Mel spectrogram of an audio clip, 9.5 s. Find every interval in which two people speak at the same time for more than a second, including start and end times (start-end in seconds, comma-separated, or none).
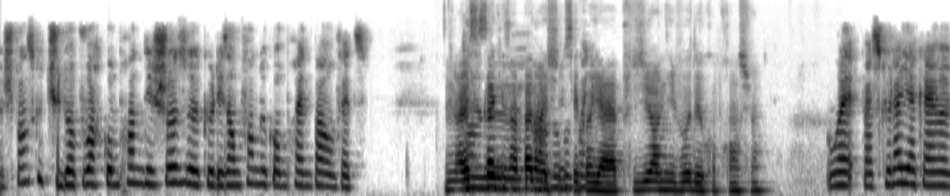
4.6-6.0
